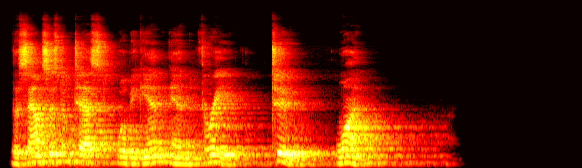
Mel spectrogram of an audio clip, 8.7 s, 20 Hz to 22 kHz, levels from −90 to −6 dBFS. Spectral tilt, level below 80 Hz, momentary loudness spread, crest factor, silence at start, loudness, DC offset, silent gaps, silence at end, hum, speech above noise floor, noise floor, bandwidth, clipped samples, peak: -4.5 dB/octave; -68 dBFS; 15 LU; 20 dB; 0.2 s; -18 LUFS; under 0.1%; none; 2.55 s; none; 36 dB; -53 dBFS; 12.5 kHz; under 0.1%; 0 dBFS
